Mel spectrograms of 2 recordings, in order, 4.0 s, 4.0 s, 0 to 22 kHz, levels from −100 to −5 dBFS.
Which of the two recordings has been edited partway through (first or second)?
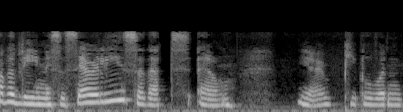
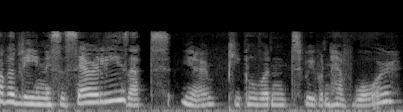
second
